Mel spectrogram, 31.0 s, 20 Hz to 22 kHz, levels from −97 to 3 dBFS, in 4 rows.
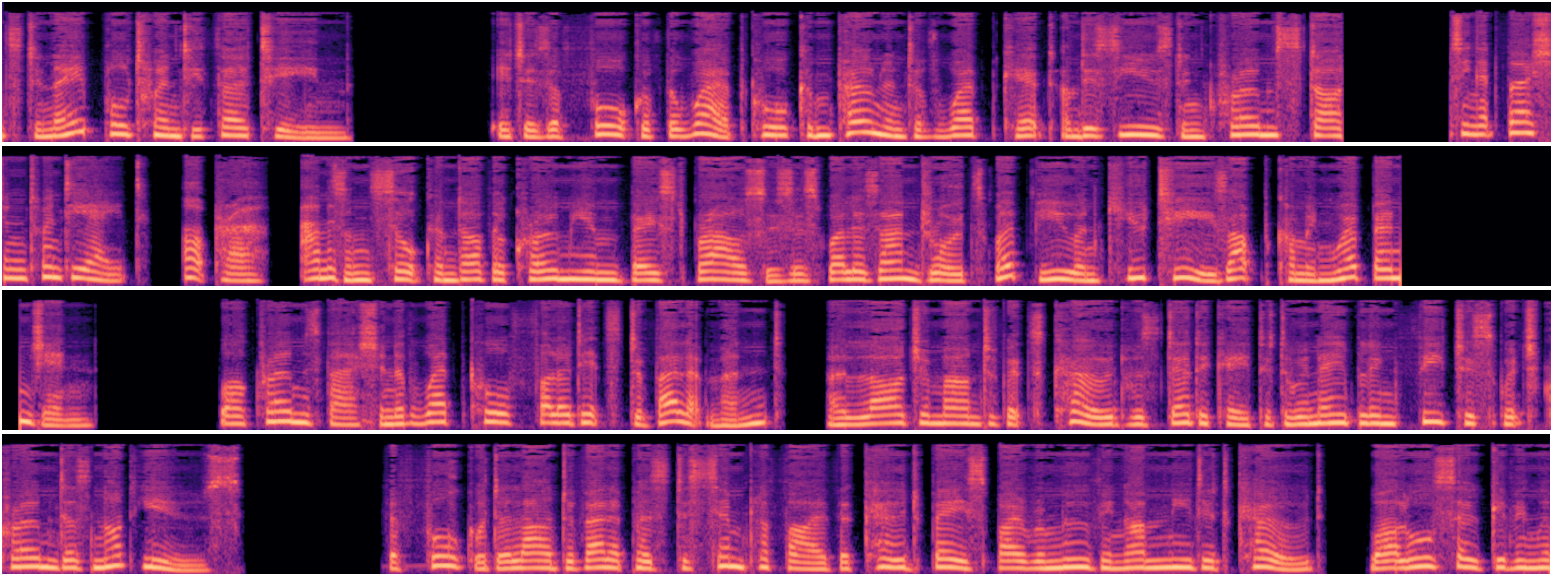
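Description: The audio has two playback stalls, at 6.70–7.24 s and 14.74–15.58 s, where output cuts to silence for 0.54 s and 0.85 s, likely from buffer underrun or a blocked player thread. Each is followed by catch-up at higher speed: 7.24–9.41 s runs 1.25 times fast, pitch raised about four semitones, and 15.58–18.58 s runs 1.15 times fast, about two semitones up.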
